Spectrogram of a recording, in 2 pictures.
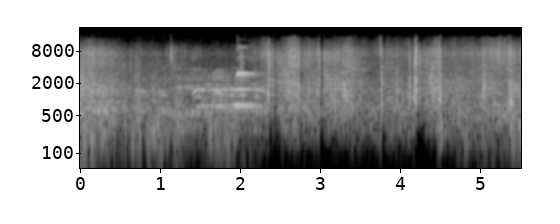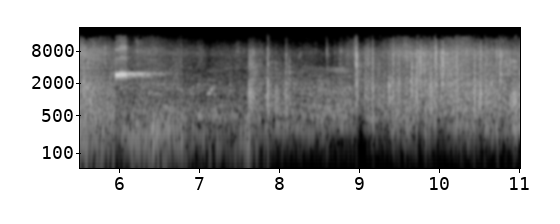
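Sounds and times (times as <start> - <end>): hockey sticks clacking: 0.0 - 11.0
skate wheels rolling: 0.0 - 11.0
referee's whistle blast: 1.9 - 2.3, 6.0 - 6.6.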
